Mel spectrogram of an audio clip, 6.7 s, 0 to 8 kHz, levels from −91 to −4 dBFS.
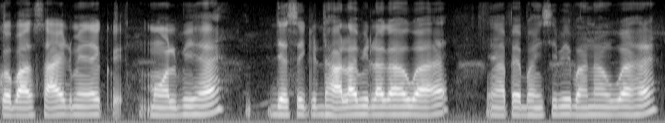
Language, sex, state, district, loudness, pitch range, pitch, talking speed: Hindi, male, Bihar, West Champaran, -17 LUFS, 140-145 Hz, 145 Hz, 200 wpm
